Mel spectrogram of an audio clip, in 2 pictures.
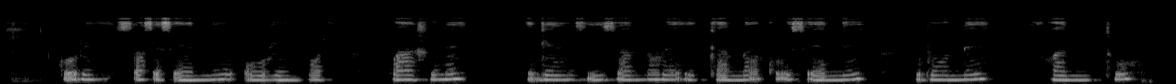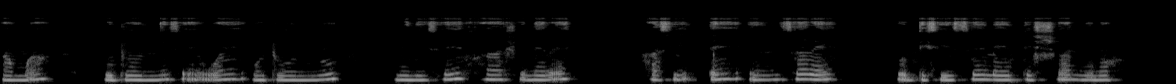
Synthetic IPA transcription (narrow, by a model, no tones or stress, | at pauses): kʼɔɾɪsʼɐsɛseːnːɪorːɪnːɔɾɛ | faːʃɪnɛ | ɛɡɛnsisɐnːɔɾɛʔɪkʰːɐnːɐ̰kʼʊ̰ɾɪseːnːɛ | bʊd̪onːɛ | fɐnt̪ʰʊɐmɐ | hʊd̪uːnːɛsɛ̰wɔjʊd̪uːnːʊ | mɪnɪsɛfaːʃɪnɛɾɛ̰ | hɐsɪtʼːɛɪnsɐɾɛ | ʊd̪ːɪsiːsɛleːd̪ːɛʃːɔnːɪnɔ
